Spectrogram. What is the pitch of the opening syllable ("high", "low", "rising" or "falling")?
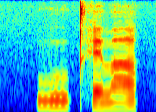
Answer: low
